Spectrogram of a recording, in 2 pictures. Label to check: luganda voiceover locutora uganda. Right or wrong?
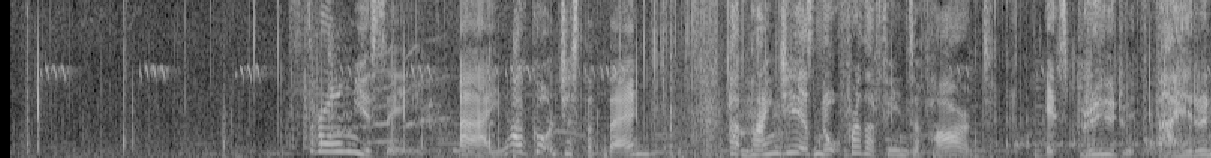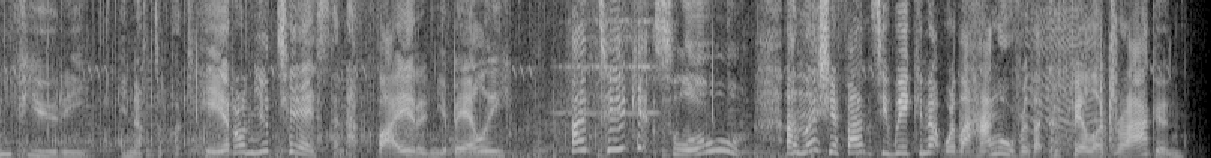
Wrong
